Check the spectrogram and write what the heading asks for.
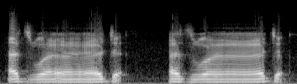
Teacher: أزواج، والواو فيها مد طبيعي وصلا وهو عرض السكون وقفا، والكلمة فيها 7 أوجه، 7 أوجه، 3 بالسكون و3 بالإشمام ووجه بالروم. ونراعي هتكون القلقلة قلقلة وسطى، أي في المرتبة الثانية من مراتب القلقلة، حال الوقف على الجيم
